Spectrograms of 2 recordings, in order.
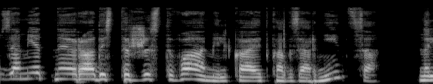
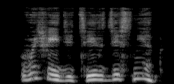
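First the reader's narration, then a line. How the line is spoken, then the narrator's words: Calm remark. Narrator (Russian): спокойно роняет Наиб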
